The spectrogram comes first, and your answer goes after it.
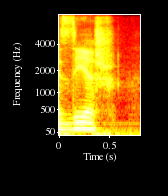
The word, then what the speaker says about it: Ziyech: Akurát, opäť som ho čítal zle, inak sa to vyslovuje Ziyech.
